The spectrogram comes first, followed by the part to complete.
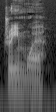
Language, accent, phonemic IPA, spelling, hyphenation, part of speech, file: English, Received Pronunciation, /ˈdɹiːmwɛə/, dreamware, dream‧ware, noun, En-uk-dreamware.ogg
- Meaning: 1. Things dreamed of; fantasies, fictions 2. Speculative hardware or software products that may never be produced or released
